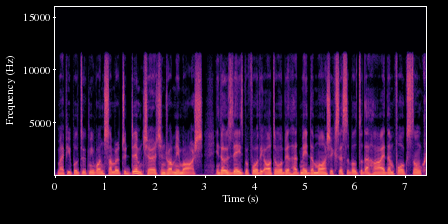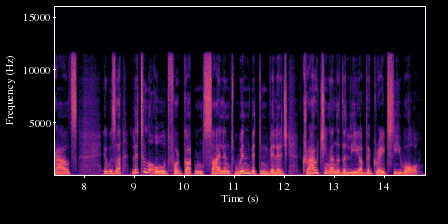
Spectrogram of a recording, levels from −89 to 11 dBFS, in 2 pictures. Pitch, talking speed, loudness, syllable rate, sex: 145 Hz, 190 wpm, -17 LUFS, 5.6 syllables/s, male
